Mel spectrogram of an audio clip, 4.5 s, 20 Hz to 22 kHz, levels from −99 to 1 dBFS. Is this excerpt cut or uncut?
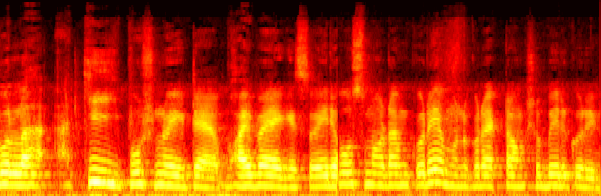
cut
